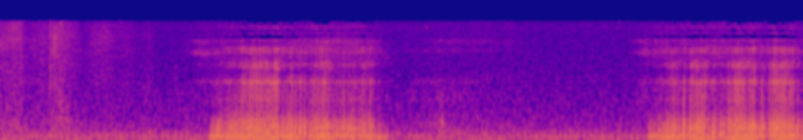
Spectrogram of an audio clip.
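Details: Sleeping adult man: two loud, rough, rattling snores on breathing in, each lasting about two seconds, with quiet breathing out between them. Snoring.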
